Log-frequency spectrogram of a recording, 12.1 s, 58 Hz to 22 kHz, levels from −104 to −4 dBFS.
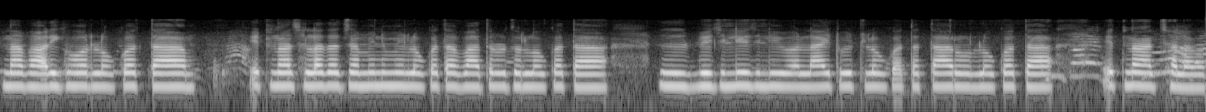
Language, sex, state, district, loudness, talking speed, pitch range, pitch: Hindi, female, Uttar Pradesh, Gorakhpur, -25 LUFS, 145 wpm, 225-235 Hz, 230 Hz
